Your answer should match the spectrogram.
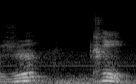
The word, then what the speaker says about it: crée: Quando eu conjugo na primeira pessoa do singular, esse E no final já é fraco, então ele não vai ser pronunciado. Então, je crée.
